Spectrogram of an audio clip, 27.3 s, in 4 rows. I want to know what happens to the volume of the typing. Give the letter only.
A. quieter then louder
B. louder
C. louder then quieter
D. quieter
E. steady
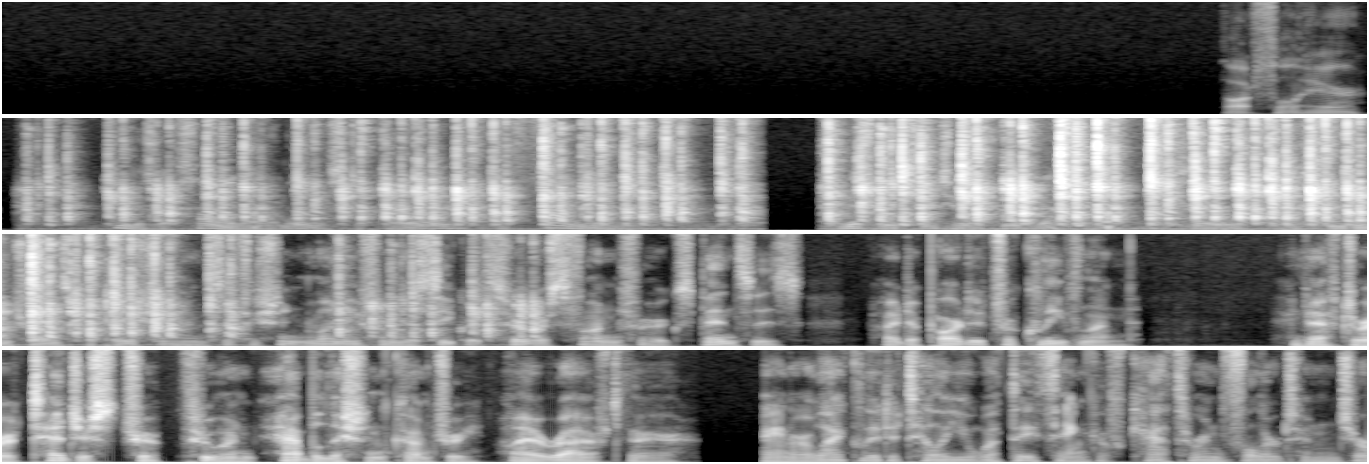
C.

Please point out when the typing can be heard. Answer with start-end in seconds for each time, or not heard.
6.9-16.4.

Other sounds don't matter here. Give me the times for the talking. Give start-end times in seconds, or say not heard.
6.1-27.2.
